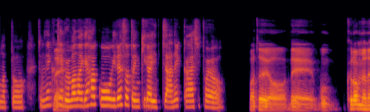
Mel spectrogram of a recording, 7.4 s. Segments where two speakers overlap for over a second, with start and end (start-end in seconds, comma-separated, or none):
none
